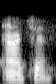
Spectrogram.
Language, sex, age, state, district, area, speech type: Bengali, female, 45-60, West Bengal, Nadia, urban, conversation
